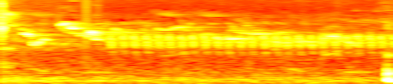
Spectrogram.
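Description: Birds chirp steadily in a rapid, high trilling series, clear, with a soft background hiss and a brief louder thump at the very end.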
